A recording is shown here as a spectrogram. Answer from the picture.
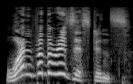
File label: kill, female; video games; npc; source engine; episodic; episode 1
